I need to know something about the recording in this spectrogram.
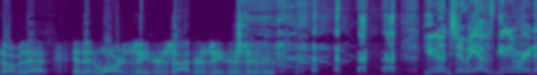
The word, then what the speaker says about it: Zeiders: Warren Zeiders. Zeider. Like glider.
